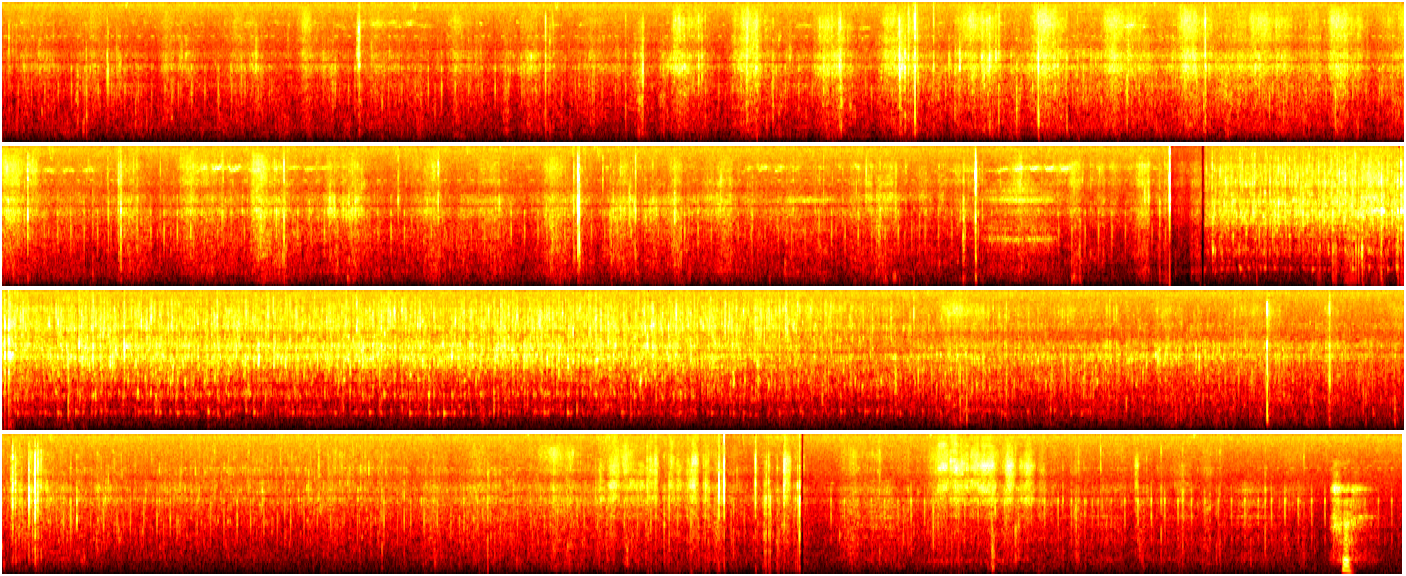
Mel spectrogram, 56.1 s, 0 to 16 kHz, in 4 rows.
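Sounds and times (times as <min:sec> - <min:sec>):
woodland stream trickling: 0:00.0 - 0:56.0.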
